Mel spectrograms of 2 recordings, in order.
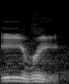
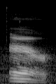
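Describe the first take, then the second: First: The name is said with two syllables. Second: The name is said with one syllable. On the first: The speaker calls it wrong. "for the longest time, I always pronounced it as Erie" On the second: The speaker calls it right. "it's supposed to be pronounced air. Like air"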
